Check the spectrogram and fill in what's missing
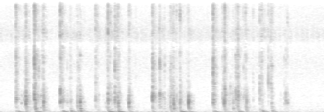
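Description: A compact white-cased plastic mechanical keyboard with plastic cat-themed keycaps is typed on quickly with fingertips. It gives a rapid, uneven run of short, dry clicks and clacks with a low thock underneath and a brighter tick on top.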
